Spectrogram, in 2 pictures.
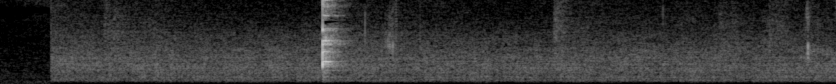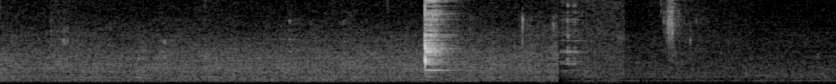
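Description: Two sharp clinks of metal cutlery against a ceramic plate, one about a second and a half in and one about six seconds in, over a steady background hiss.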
